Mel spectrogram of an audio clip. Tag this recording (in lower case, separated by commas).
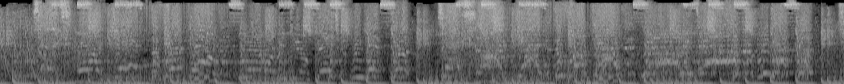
music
